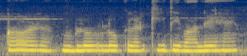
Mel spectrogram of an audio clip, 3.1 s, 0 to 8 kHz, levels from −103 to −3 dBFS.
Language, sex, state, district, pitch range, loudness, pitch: Hindi, female, Haryana, Jhajjar, 210-220 Hz, -12 LUFS, 215 Hz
